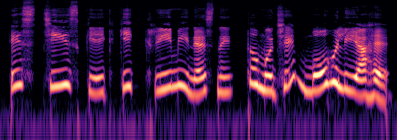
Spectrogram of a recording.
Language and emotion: Hindi, happy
